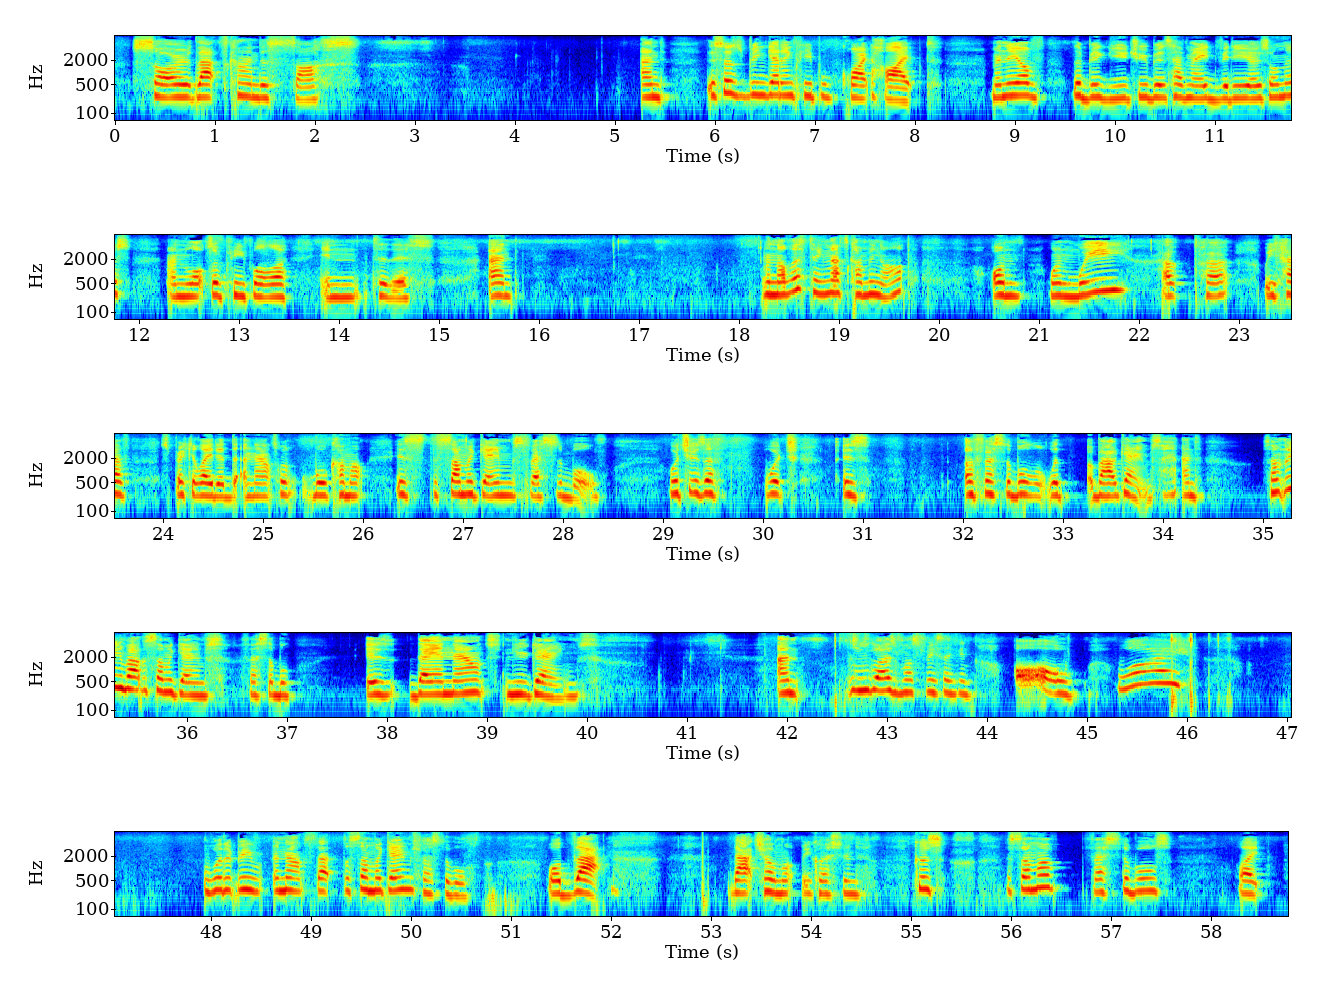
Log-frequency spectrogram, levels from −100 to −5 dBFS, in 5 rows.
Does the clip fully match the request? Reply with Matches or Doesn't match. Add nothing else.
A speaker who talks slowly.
Matches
